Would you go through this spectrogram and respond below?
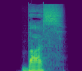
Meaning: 1. bass (low spectrum of sound) 2. bass (singer; section of musical group) 3. bass, double bass (stringed instrument)
- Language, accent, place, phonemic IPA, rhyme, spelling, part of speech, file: German, Germany, Berlin, /bas/, -as, Bass, noun, De-Bass.ogg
